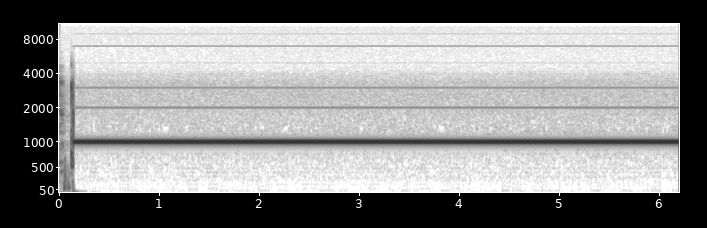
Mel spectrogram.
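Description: Broadcast line-up test tone: a single steady beep at one pitch, held without change.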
